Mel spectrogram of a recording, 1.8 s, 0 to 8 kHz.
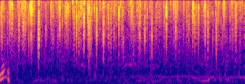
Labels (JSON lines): {"label": "biophony, cascading saw", "recorder": "SoundTrap 600 or HydroMoth"}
